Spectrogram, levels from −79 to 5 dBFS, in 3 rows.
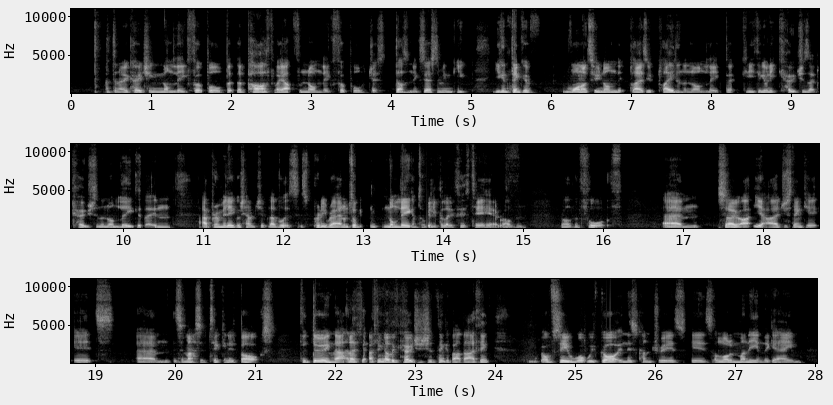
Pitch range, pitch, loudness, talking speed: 95-120 Hz, 105 Hz, -20 LUFS, 260 wpm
